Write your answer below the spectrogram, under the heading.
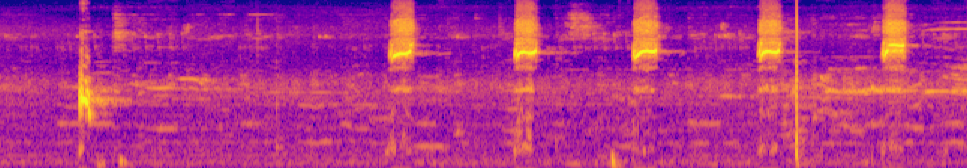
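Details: Grey francolin (desi teetar) giving a series of loud, high, evenly spaced notes about once per second after a brief lower note, with a sharp click near the end.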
